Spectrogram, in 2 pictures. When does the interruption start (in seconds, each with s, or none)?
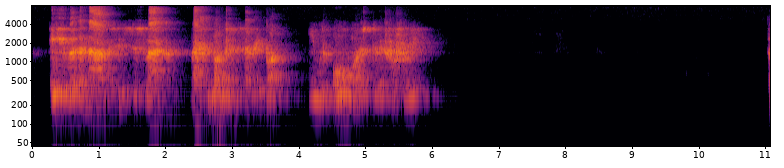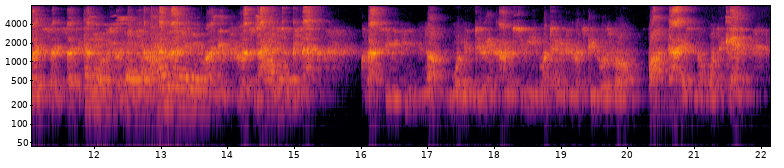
11.8 s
